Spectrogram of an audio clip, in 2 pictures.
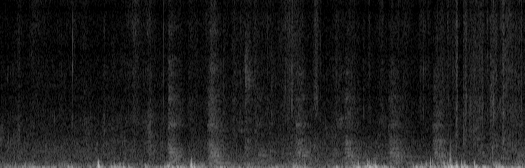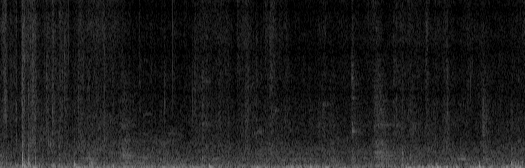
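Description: Charollais sheep moving about a grass-and-dirt pen, their hooves giving irregular thuds and knocks, busiest in the first half and quieter after.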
